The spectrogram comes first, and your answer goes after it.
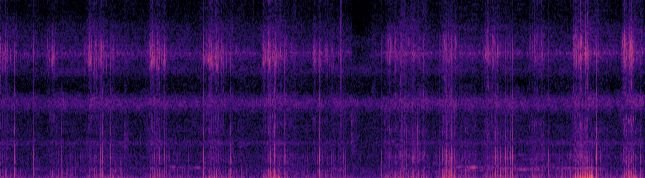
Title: Sound of snoring cat😂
